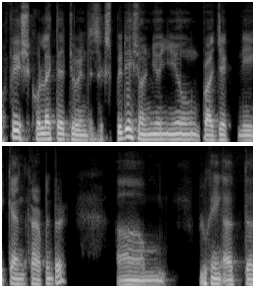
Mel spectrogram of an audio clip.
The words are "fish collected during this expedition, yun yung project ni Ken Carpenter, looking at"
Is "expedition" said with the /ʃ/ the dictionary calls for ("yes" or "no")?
no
